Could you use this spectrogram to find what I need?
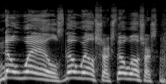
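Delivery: high, repeated call-out; lightly mimicked radio report; radio chatter. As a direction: imitate boat crews calling over the radio. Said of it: "chatter over the radio".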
